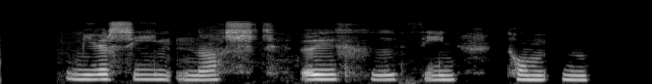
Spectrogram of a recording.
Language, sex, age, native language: Icelandic, male, 8, Icelandic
